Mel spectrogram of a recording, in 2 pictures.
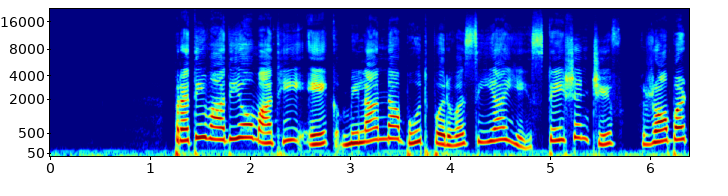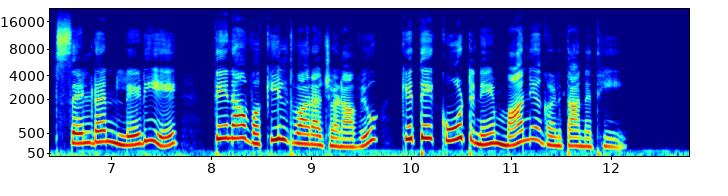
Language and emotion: Gujarati, neutral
